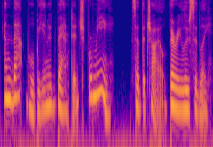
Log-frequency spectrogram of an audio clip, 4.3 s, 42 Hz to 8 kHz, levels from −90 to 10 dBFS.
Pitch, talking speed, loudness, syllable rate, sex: 185 Hz, 180 wpm, -20 LUFS, 5.2 syllables/s, female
